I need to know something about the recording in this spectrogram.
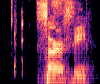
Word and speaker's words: Circe: Past meaning they introduced Circe. I think I pronounced her name right. Cersei, like Cersei, the Lannister.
